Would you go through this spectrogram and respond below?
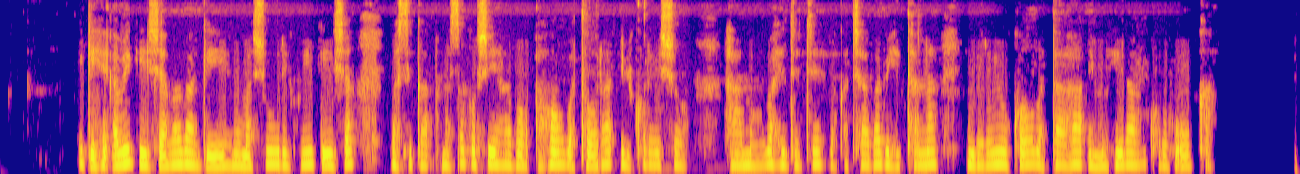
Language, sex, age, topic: Rundi, female, 25-35, education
